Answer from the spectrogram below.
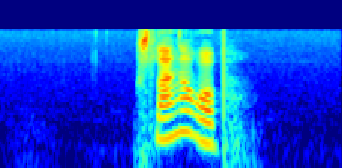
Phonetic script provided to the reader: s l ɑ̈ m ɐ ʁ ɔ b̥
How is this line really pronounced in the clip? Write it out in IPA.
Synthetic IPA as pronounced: s l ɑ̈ ŋ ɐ ʁ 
